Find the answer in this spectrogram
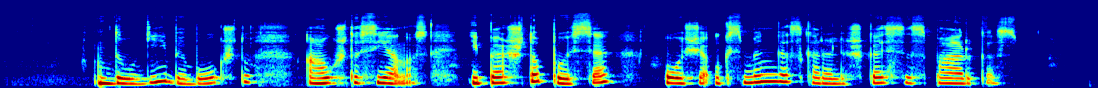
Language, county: Lithuanian, Šiauliai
